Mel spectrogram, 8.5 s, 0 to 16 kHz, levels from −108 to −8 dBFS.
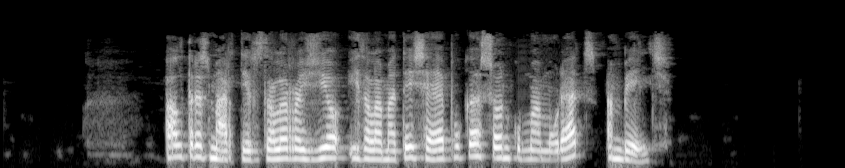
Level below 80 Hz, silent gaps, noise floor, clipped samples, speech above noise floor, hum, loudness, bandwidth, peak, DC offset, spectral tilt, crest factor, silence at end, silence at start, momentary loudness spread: -60 dBFS; none; -64 dBFS; under 0.1%; 50 dB; none; -15 LUFS; 7.6 kHz; -2 dBFS; under 0.1%; -6.5 dB/octave; 16 dB; 1.85 s; 1.65 s; 7 LU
